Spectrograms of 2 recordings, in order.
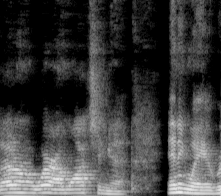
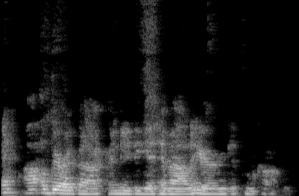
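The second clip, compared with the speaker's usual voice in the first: normal talking voice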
